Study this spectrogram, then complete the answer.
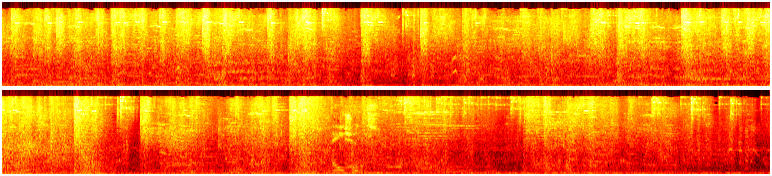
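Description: Dramatic game music plays throughout.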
